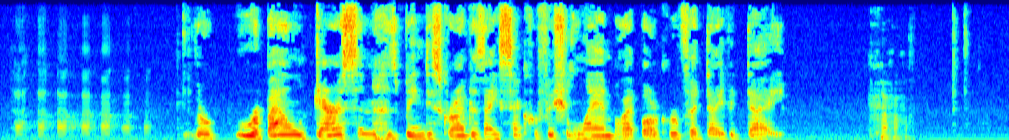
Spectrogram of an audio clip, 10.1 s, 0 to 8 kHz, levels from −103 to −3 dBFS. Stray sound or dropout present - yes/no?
yes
